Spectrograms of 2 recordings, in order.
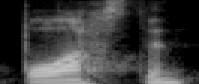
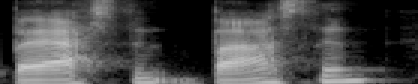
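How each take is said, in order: First: "Boston" with a rounded "aw"; New York-accented "Bawston". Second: "Boston" with an open "ah", rising; higher Boston-accented "Bahston". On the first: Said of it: "someone from New York would say". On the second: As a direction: demonstrate the Boston vowel in "Boston". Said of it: "someone from Boston would say". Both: Shown as a demonstration.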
